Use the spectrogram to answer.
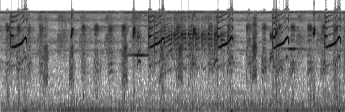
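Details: Small-bird lure sound: loud rising whistled upslurs repeat more than once a second among harsh squawky chatter and high ticking notes, over a faint low hum.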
